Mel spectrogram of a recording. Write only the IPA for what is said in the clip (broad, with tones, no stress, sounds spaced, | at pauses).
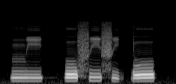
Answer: m i˧ | o˧ f i˧ f i˨ k͡p o˧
